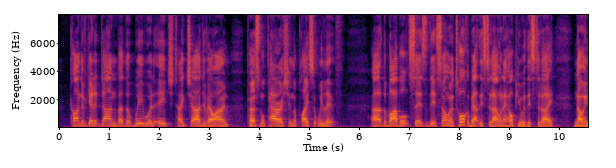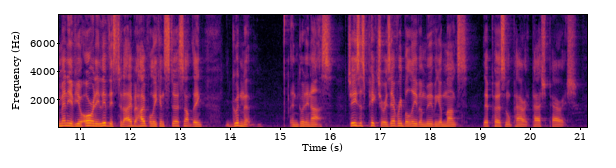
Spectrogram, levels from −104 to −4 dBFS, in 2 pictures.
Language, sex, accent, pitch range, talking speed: English, male, Australian, 135-160 Hz, 210 wpm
